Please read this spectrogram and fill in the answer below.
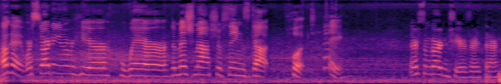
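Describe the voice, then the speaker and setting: A woman speaks at a fairly slow pace in a high voice with ordinary pitch variation, leaving long, frequent pauses. Noticeable background noise is present. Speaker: home gardener vlogger. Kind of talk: garden tour vlog. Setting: outdoors in garden, rainy day. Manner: casual, chatty.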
